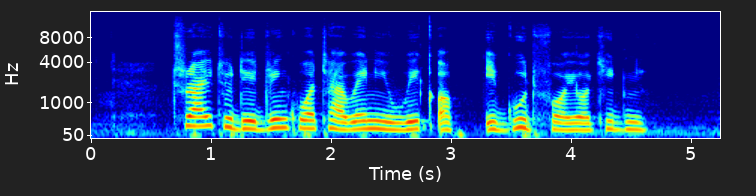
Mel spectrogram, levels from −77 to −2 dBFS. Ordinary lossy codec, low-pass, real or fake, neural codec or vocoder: none; 14.4 kHz; real; none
